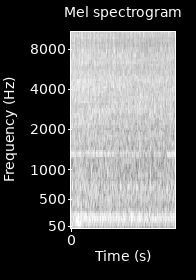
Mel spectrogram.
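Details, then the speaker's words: 1996 Dodge Grand Caravan warming up at idle after a split vacuum line was found and fixed: steady, even idle with no hiss, only a faint high whistle and belt squeak; normal idle. "There we are. No more hiss. Bunch of squeaking, but that's sorted."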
